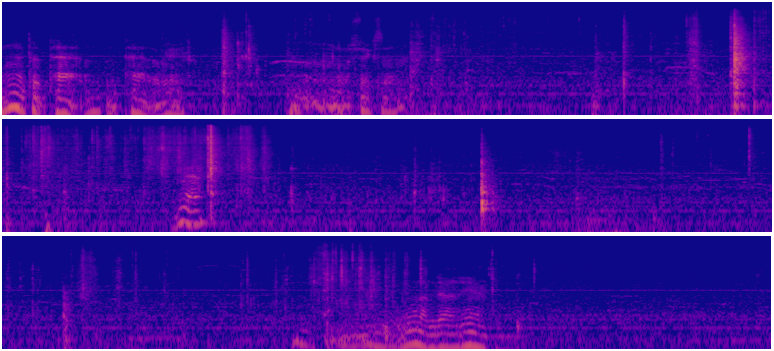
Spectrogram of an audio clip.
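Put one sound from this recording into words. Plastic card sleeves rustle and click as they are handled.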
